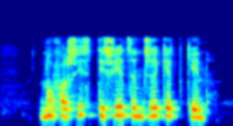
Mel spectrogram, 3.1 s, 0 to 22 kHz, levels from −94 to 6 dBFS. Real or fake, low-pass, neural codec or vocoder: real; 7.2 kHz; none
